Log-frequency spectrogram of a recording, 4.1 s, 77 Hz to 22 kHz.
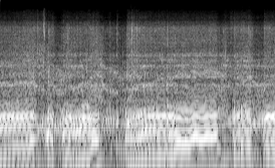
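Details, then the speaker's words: KTM 300 two-stroke on a stock Keihin PWK 38 carburetor with JD Jetting kit, trail ride in second gear: crisp note climbs cleanly from low revs under load, no bogging or spitting; pulls strong from the bottom. "it's a nice increase from the bottom you can hear it on the video"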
